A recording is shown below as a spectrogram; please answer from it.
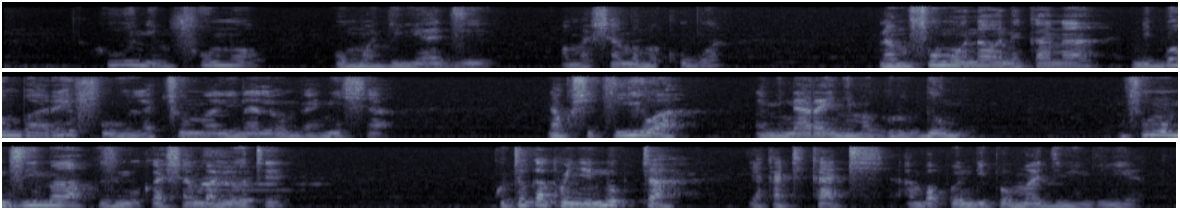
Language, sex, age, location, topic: Swahili, male, 18-24, Nairobi, agriculture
